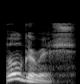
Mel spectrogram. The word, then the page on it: ogreish: British English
